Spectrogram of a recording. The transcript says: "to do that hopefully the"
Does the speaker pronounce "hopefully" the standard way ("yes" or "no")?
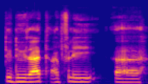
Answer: yes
